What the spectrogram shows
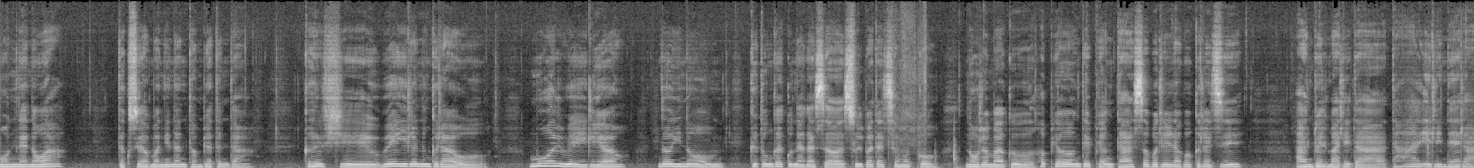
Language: Korean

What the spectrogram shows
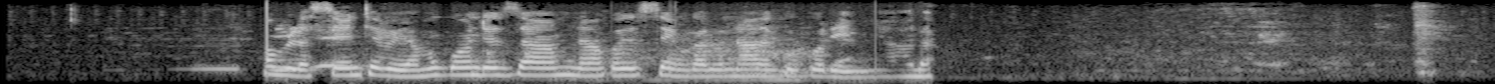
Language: Ganda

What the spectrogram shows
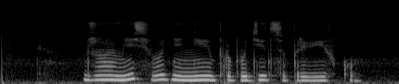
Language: Russian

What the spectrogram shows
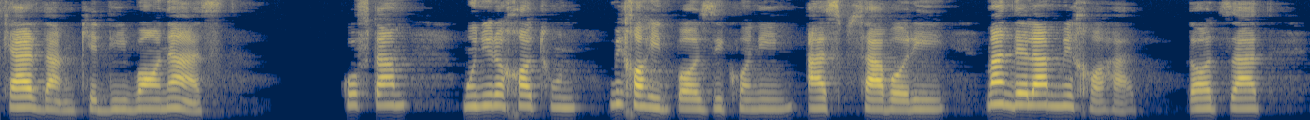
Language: Persian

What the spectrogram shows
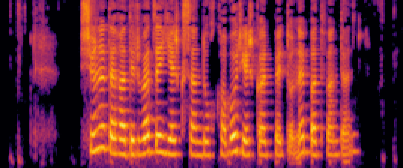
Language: Armenian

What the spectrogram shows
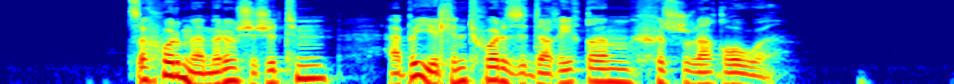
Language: Kabardian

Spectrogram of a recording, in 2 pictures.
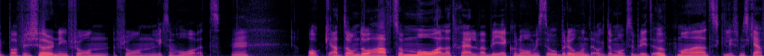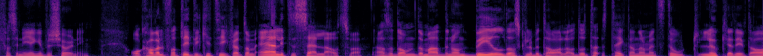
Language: Swedish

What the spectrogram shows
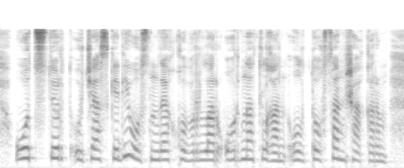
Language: Kazakh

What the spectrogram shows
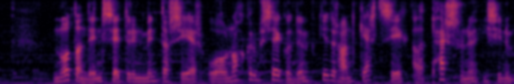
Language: Icelandic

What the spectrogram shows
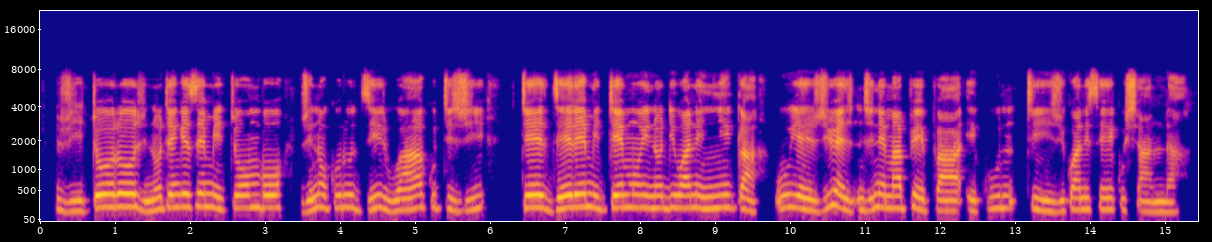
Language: Ndau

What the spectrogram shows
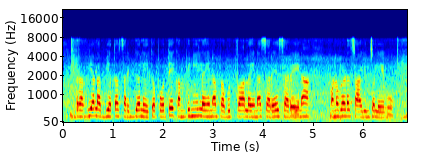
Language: Telugu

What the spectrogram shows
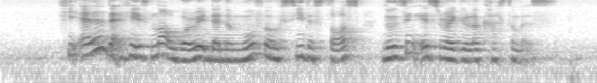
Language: English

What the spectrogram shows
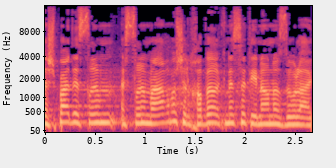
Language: Hebrew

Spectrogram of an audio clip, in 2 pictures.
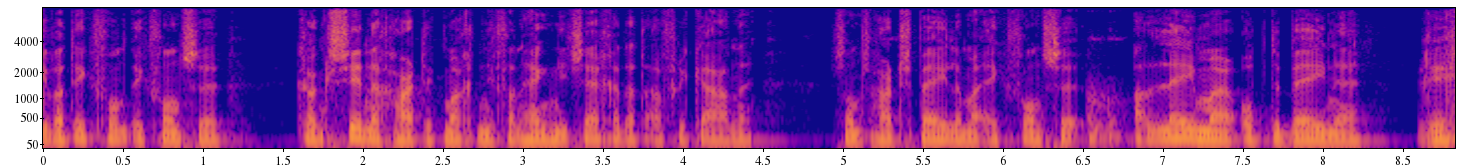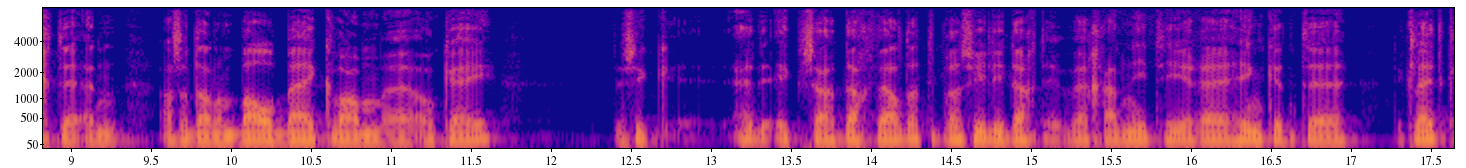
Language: Dutch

